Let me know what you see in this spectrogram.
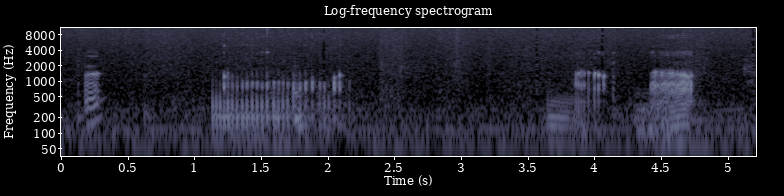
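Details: Several drawn-out, groaning growls in short bursts; stomach growling, a normal digestive sound.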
